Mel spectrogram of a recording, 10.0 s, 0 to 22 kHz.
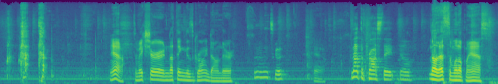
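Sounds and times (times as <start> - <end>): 
short sharp coughs: 0.1 - 1.1
speech: 2.2 - 9.9.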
